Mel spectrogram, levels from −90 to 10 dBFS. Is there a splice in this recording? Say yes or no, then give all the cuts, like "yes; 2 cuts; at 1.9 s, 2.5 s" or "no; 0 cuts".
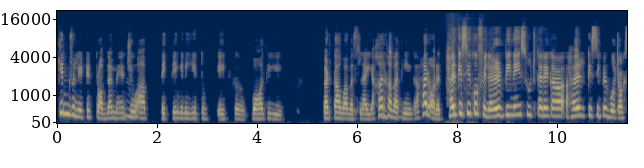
yes; 1 cut; at 7.7 s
